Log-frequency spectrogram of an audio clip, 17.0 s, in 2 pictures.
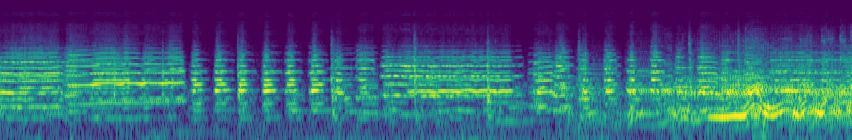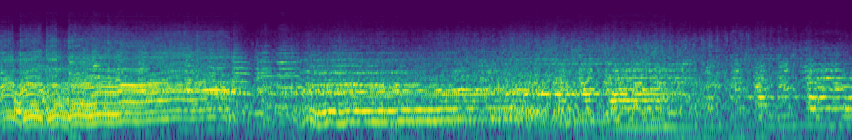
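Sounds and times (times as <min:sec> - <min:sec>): motorcycle rickshaw engine: 0:04.1 - 0:17.0.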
